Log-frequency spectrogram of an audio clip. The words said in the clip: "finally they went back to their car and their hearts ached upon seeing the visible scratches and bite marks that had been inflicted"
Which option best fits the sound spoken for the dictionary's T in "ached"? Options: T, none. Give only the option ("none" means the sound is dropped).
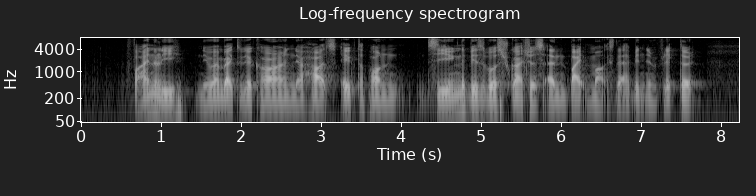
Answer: T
